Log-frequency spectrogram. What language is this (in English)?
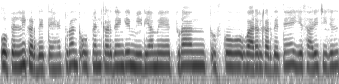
Hindi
